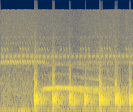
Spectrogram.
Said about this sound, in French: frappe à la vitre.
